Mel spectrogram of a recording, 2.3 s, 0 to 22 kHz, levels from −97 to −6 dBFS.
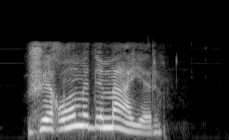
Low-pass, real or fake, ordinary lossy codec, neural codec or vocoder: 7.2 kHz; real; AAC, 48 kbps; none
